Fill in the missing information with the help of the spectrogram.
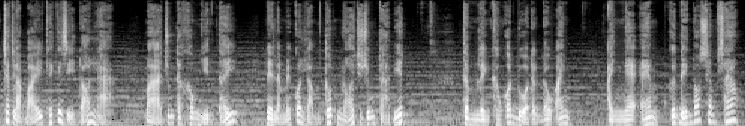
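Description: A man's voice: mid-range voice, big pitch swings, brisk, faint music behind, close to an everyday voice. Man doing a tearful anxious mother. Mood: pleading. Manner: pleading, worried.

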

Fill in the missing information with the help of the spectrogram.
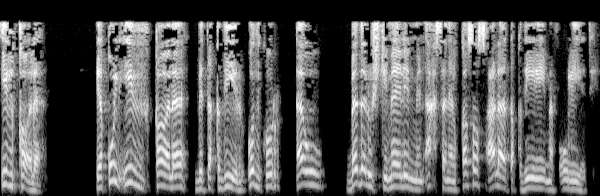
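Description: A man's voice: fairly high pitch, husky, dull audio. A man with an Egyptian accent teaching Quran commentary in a classroom lecture, repeating key phrases and putting questions to his students. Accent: Egyptian Arabic.

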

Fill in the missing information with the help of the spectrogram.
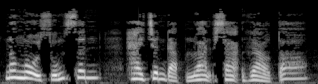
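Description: A woman narrating a sad story in an expressive, emotional way. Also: on the high side, normal speed, breathy edge, no room sound, clean studio sound.

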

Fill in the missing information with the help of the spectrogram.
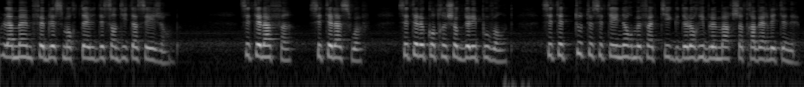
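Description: A woman audiobook reader narrating a historical novel in a measured, dramatic storytelling manner. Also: on the high side.

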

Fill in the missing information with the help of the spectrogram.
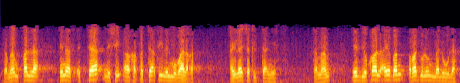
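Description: Egyptian sheikh teaching a lesson, rapid and slightly husky, tinny recording with long reverb. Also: male voice, mid-range voice. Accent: Egyptian Arabic. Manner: asks rhetorical questions and checks understanding with "okay?". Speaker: sheikh teaching Arabic morphology. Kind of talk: explanatory lesson, reading and explaining a text.

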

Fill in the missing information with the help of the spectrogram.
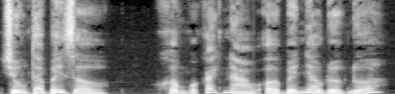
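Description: A calm, determined young woman turns away her old love in a storybook reading, read by a woman. The voice is low and mellow, with faint music in the background. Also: a little fast, dry recording, studio quality, lightly acted. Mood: firm.

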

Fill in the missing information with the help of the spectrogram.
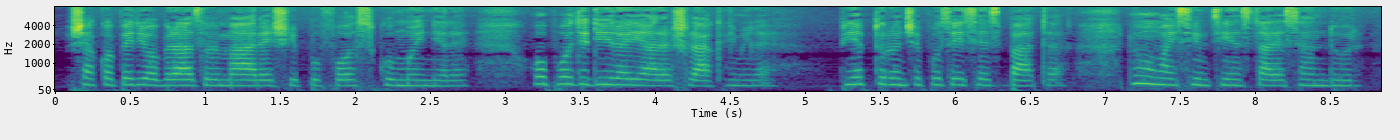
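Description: A woman narrates a novel as an audiobook, measured and expressive. Her voice is very bright and sharp. It is recorded close on a studio mic, dry and free of echo. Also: mid-range voice. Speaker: audiobook reader.

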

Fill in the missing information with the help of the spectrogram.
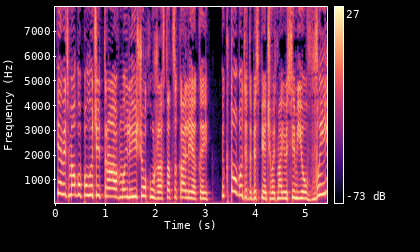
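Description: A woman reading an audiobook, voicing a fussy, bragging male gnome inventor who pitches his gadgets and whines about his duties. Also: expressive, moderate pace, a bit bright, no echo, clean studio sound. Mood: whiny. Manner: boastful sales-pitch patter, whiny. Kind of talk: audiobook character voice.

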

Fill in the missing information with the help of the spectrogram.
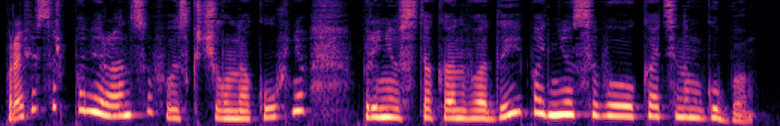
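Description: A woman's voice: a little high, big pitch swings, a little fast, dark tone, no room sound, clean studio sound. A woman narrating an audiobook in a wry storytelling manner.

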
